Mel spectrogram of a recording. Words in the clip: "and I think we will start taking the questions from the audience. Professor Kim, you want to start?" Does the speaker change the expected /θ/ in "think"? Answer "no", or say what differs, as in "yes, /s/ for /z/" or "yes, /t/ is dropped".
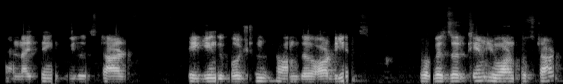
yes, /t/ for /θ/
